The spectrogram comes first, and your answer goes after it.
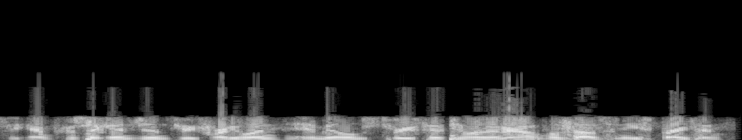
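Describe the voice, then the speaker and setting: A man with a fairly low voice radios in as fire crew. He speaks quickly and matter-of-factly in procedural phrases, through a dull, dry radio channel. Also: steady tone. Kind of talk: clipped fire radio traffic. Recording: dry, muffled two-way radio.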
